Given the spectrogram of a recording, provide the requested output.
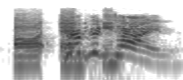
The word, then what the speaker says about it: turpentine: It rhymes with Gertrude Stein. Turpentine.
